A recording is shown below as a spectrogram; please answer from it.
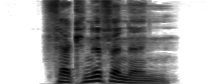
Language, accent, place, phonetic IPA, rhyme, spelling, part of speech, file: German, Germany, Berlin, [fɛɐ̯ˈknɪfənən], -ɪfənən, verkniffenen, adjective, De-verkniffenen.ogg
- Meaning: inflection of verkniffen: 1. strong genitive masculine/neuter singular 2. weak/mixed genitive/dative all-gender singular 3. strong/weak/mixed accusative masculine singular 4. strong dative plural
